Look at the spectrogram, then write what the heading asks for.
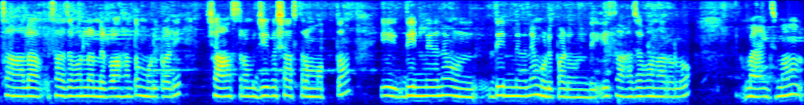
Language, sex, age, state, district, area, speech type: Telugu, female, 18-30, Telangana, Hyderabad, urban, spontaneous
